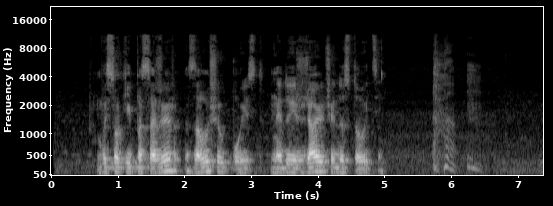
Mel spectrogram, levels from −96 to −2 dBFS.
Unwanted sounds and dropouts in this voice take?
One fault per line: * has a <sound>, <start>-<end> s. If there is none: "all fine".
* has a throat clearing, 5.7-6.5 s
